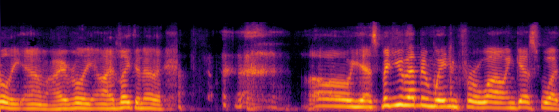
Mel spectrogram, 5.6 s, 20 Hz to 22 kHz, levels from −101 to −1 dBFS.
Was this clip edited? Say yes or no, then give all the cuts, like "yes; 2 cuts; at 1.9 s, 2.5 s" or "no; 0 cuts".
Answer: yes; 1 cut; at 1.8 s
